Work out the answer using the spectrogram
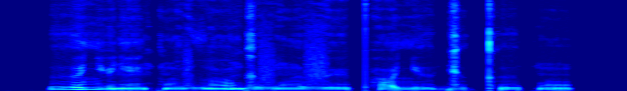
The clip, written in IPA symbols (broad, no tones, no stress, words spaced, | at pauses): ɯə̯ lʲøɾʲɛ̃kõv ðˤũɡə võə̯vøpʰɒ lʲɯɡʲu kʼɯpõ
